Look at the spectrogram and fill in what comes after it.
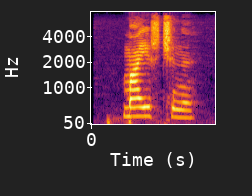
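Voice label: "майыштчыны", Komi, female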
